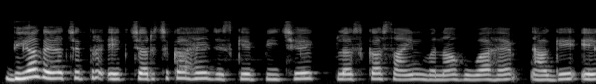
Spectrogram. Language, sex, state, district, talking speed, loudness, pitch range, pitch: Hindi, female, Bihar, West Champaran, 170 wpm, -18 LUFS, 230-270 Hz, 245 Hz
